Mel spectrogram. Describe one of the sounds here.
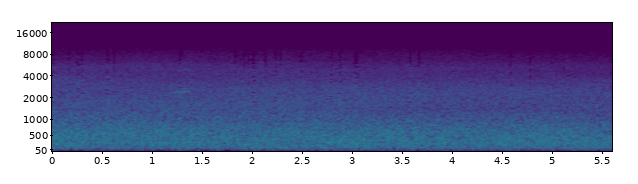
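Waves break and wash onto a beach, steady and close.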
